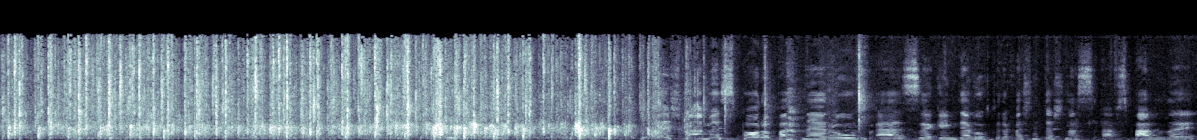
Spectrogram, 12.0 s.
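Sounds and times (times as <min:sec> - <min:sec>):
applause from a crowd: 0:00.0 - 0:07.4
speech: 0:07.4 - 0:11.9.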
